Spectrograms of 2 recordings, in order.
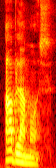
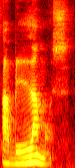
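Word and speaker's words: hablamos: So that's ablamos. Ablamos. Okay. Be careful. It's not ablamos. Okay? Because we've just done abl. It's not ablamos. It's ablamos. Okay? That's where your emphasis goes.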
